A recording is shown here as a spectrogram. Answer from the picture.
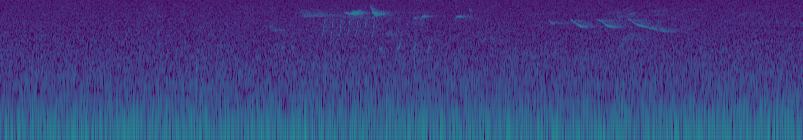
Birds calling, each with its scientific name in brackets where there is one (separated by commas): Rufous-collared Sparrow (Zonotrichia capensis), House Wren (Troglodytes aedon)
